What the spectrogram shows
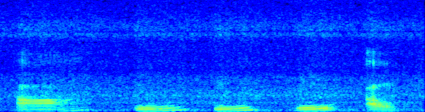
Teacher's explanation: पश्च स्वर जिनके उच्चारण में जीहवा का पिछला भाग होता है उसे पश्च स्वर कहते हैं।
